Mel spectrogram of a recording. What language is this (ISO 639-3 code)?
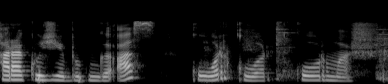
kaz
